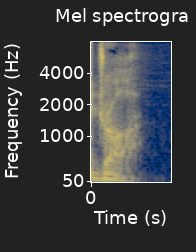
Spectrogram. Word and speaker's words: drawer: I know it's spelled with an ER, but I say like open the draw. – That's a very New York sound. – Yeah. – Lose that R. That R can go away.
